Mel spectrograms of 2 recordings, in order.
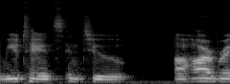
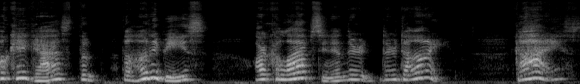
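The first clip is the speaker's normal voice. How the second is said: stiff, wooden delivery, a touch higher; 9 semitones higher than usual. Imitating an actor's line delivery from a movie: Mark Wahlberg impression. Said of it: "that's my best impersonation of it".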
